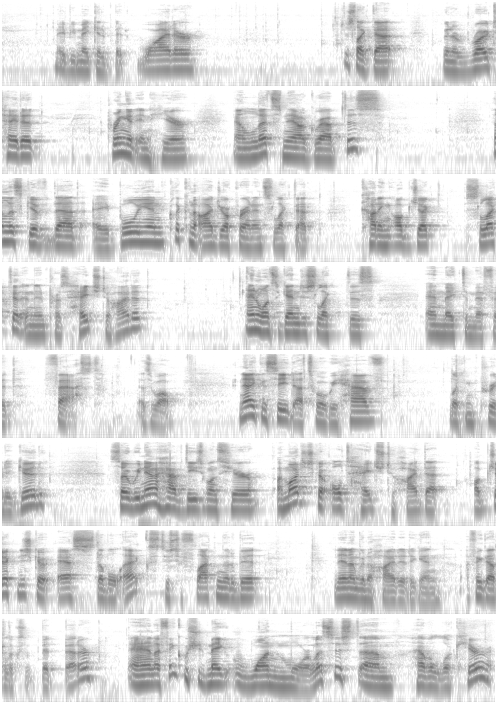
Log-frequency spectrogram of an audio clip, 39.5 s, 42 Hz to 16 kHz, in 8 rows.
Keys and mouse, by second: 0.5 s, 2.4 s, 3.7 KP_1, 4.6 r, 6.0 g, 7.5 click, 7.5 middle click, 8.8-9.1 drag, 8.8-9.2 middle drag, 9.5-11.7 middle drag, 15.4 h, 19.5 middle click, 20.7 alt+a, 21.1-29.3 middle drag, 24.2 KP_1, 28.1 alt+h, 29.3-30.3 right drag, 30.3 click, 30.3 s, 30.5-34.6 middle drag, 30.5 s, 33.1 h, 34.6 click, 34.7-39.5 middle drag, 35.5 h.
